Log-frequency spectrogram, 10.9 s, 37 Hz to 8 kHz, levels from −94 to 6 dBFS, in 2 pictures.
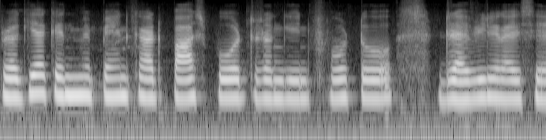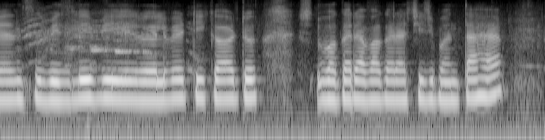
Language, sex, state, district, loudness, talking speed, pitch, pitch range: Hindi, female, Jharkhand, Palamu, -16 LUFS, 100 wpm, 190 Hz, 180-195 Hz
